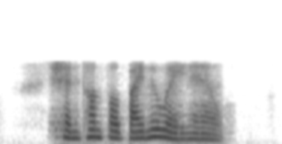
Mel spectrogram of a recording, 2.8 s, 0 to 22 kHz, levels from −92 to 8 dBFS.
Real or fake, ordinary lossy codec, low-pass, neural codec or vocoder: fake; AAC, 16 kbps; 3.6 kHz; codec, 16 kHz, 0.2 kbps, FocalCodec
